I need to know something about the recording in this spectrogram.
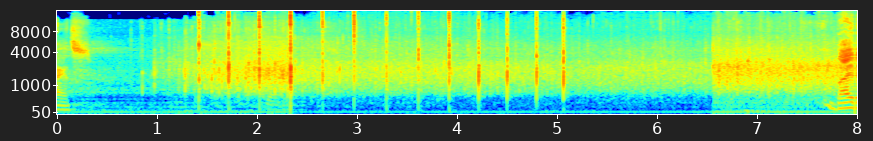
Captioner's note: applause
